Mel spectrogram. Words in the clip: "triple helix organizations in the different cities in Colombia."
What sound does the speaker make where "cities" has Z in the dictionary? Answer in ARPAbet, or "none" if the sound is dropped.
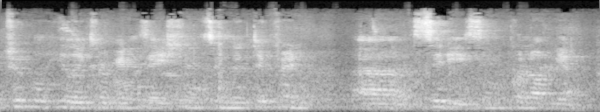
Z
